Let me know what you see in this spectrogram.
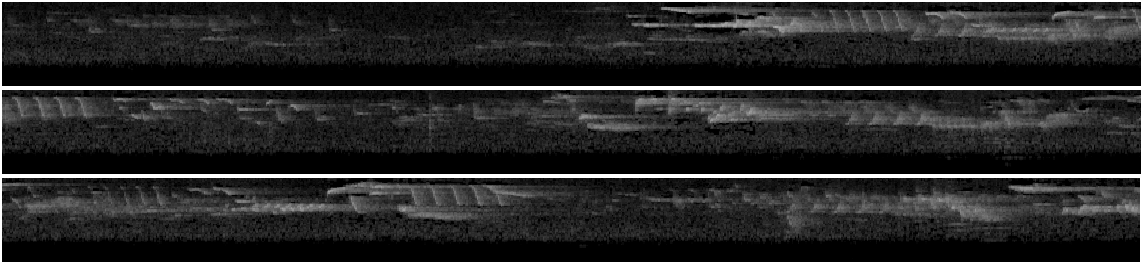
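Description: Songbirds singing in bouts of rapid trills and chirps, each a few seconds long with short pauses between, the first starting about five seconds in. The sound is thin, with no low end.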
